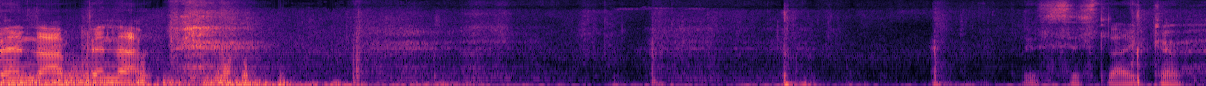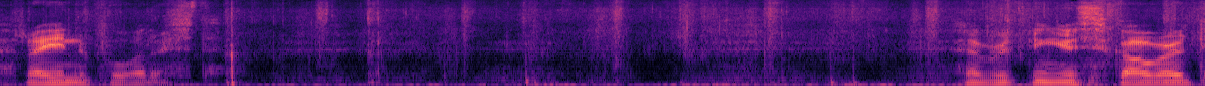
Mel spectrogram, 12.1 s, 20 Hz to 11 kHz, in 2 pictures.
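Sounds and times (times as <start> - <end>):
footsteps on rocky dirt trail: 0.6 - 12.0.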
